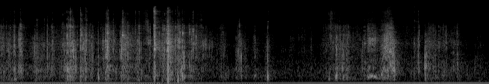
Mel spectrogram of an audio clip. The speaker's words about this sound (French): Gilles ouvre le sac. Regarde dedans. Rien d'intéressant.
